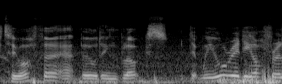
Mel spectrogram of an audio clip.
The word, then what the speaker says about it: Bloqs: middle of it so it's building as it sounds blocks is BL o q s comm and get in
